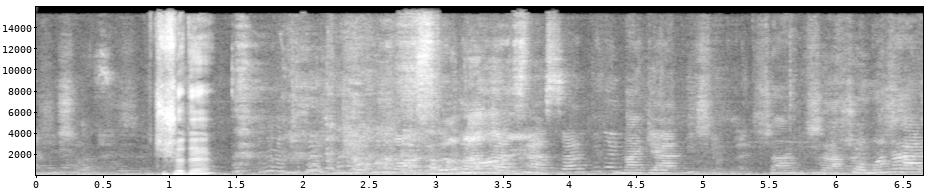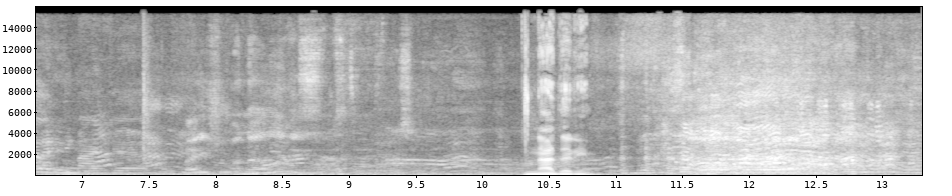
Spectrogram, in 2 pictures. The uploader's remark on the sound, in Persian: آنچه میشنوید عیدانهی «رادیو بندر تهران» است. این قسمت به صورت اختصاصی و زنده در شهر شیراز و بوکلند ضبط شده است.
